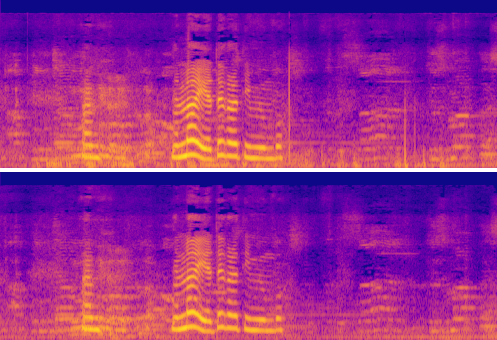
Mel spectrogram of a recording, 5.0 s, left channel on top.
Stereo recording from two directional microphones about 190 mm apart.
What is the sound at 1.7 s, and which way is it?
Speech, 20° right (ahead or behind).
